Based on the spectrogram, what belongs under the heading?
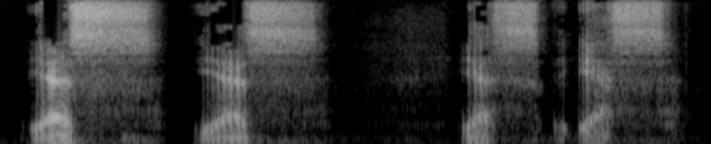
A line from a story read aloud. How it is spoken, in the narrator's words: Carcassi slurred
